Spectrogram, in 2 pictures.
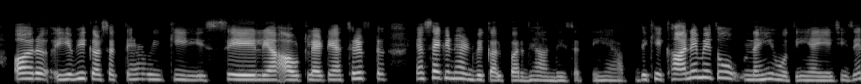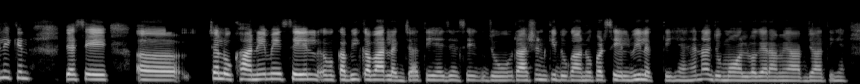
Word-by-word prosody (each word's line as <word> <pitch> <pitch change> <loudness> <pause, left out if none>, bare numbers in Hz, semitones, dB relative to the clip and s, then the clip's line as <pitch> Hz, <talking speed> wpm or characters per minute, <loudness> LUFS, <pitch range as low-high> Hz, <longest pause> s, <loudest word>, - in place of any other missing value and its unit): और 265 +1 +5 0.2
ये 230 +2 0
भी 270 +3 +2
कर 240 - +4
सकते 230 0 -6
हैं 235 -1 -6
कि 205 -3 -6
सेल 220 0 +4
या 210 0 +7
आउटलेट 210 0 +3
या 215 -1 +4
थ्रिफ्ट 270 0 +1 0.4
या 275 - 0
सेकंड 295 0 +3
हैंड 255 -5 0
विकल्प 200 -3 -2
पर 190 -1 -1
ध्यान 190 0 -6
दे 180 0 -6
सकती 185 +3 -12
हैं 185 -1 -8
आप। 175 -1 -13
देखिए 220 +5 -3
खाने 245 +6 +6
में 325 0 +3
तो 295 -2 -4
नहीं 220 +4 -1
होती 195 -3 -6
हैं 190 -1 -2
ये 180 0 -4
चीज़ें, 200 +7 -8
लेकिन 295 -2 -3 0.4
जैसे 235 -1 +5 0.4
अ, 205 -2 +4 0.3
चलो 270 -3 +3
खाने 235 -1 +4
में 250 0 +2
सेल 235 -1 +4
अ, 215 +1 -3
कभी-कभार 215 -1 +3
लग 190 -3 -2
जाती 200 +2 -4
है। 200 -1 -3
जैसे 200 0 -6
जो 190 0 -4
राशन 200 +3 0
की 225 +2 -4
दुकानों 195 -1 -2
पर 205 - -1
सेल 195 0 -2
भी 220 +3 +2
लगती 185 -2 -4
है, 185 -1 -6
है 200 - -6
ना? 240 +1 -1
जो 205 -3 -4
मॉल 190 -1 -3
वगैरह 185 0 -2
में 180 0 -5
आप 175 -1 -4
जाती 175 0 -7
हैं, 180 - -12
215 Hz, 215 wpm, -22 LUFS, 195-235 Hz, 0.4 s, या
